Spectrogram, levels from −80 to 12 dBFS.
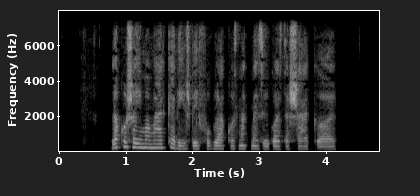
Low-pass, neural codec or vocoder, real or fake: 7.2 kHz; none; real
